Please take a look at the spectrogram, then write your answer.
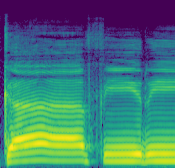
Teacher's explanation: Ri-nya ini dibaca dengan tarkik tipis. Karena huruf ro-nya ini berharokat kasroh.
